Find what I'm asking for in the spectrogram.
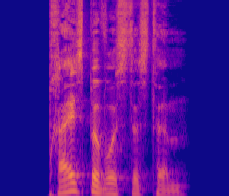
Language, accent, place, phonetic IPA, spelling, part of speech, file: German, Germany, Berlin, [ˈpʁaɪ̯sbəˌvʊstəstəm], preisbewusstestem, adjective, De-preisbewusstestem.ogg
- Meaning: strong dative masculine/neuter singular superlative degree of preisbewusst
